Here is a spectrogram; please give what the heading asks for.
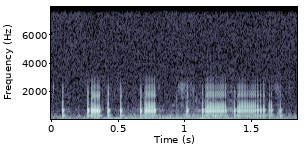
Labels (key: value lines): label: biophony, knock croak
recorder: SoundTrap 300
